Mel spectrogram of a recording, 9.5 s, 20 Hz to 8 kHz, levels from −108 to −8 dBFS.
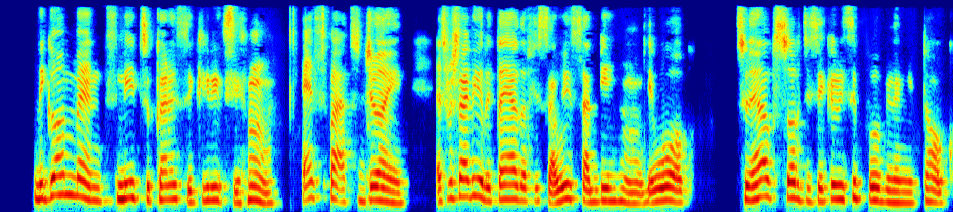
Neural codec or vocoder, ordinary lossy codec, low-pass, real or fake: codec, 16 kHz, 4 kbps, X-Codec, HuBERT features, trained on balanced general audio; MP3, 64 kbps; 7.2 kHz; fake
